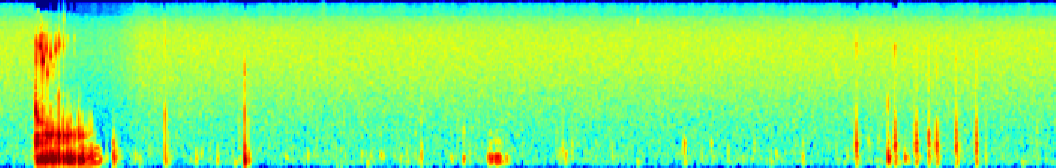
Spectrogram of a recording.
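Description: Gurgling and bubbling stomach sounds, one long rumble then scattered small pops and gurgles; ordinary bowel sounds.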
